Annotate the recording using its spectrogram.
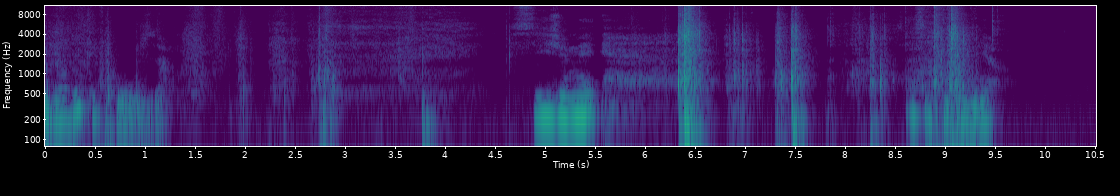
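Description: Sheets of card rustle and flap as they are handled.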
